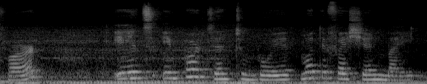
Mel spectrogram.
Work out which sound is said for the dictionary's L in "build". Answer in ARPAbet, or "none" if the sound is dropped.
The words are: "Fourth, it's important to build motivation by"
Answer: none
